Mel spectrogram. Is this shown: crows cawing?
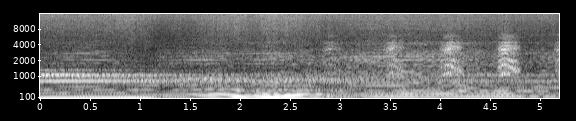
yes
